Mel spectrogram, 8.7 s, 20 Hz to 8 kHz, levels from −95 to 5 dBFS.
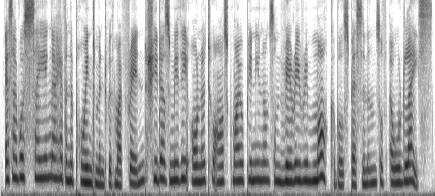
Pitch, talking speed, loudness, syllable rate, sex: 250 Hz, 195 wpm, -17 LUFS, 4.7 syllables/s, female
